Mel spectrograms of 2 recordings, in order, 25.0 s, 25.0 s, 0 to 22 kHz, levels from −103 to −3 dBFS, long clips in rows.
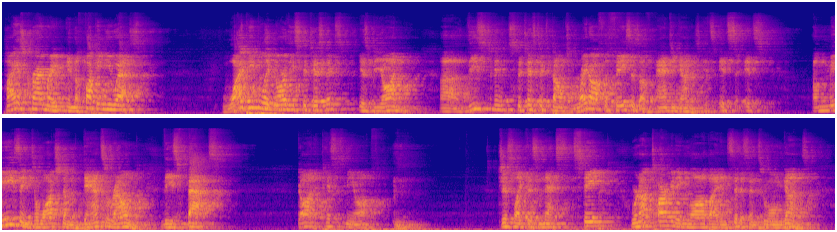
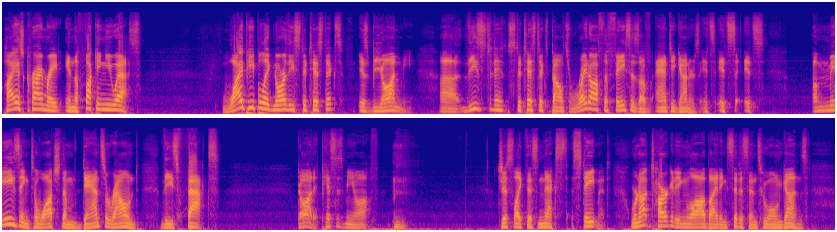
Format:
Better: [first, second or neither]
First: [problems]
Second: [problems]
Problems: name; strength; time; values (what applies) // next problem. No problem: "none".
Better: second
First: room echo; noticeable; dies away in 0.9 s // off-mic speech; far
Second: none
